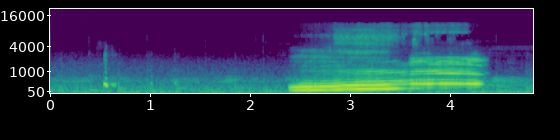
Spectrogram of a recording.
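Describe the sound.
After a quiet stretch with a faint tap, a person lets out one loud, drawn-out imitation of a cow's moo, rising slightly in pitch and lasting about two seconds, clear.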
